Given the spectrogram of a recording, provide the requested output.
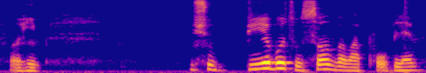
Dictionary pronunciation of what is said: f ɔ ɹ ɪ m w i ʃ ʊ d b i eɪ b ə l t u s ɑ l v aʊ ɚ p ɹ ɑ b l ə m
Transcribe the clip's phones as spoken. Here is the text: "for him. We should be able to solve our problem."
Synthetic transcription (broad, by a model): f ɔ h ɪ m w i ʃ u b i eɪ b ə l t u s ɑ l v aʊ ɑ p ɹ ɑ b l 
